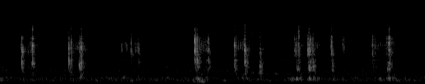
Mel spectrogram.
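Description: Quiet, close computer keyboard typing of Python code: short bursts of crisp key clicks in an irregular rhythm with brief pauses between groups, no talking.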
